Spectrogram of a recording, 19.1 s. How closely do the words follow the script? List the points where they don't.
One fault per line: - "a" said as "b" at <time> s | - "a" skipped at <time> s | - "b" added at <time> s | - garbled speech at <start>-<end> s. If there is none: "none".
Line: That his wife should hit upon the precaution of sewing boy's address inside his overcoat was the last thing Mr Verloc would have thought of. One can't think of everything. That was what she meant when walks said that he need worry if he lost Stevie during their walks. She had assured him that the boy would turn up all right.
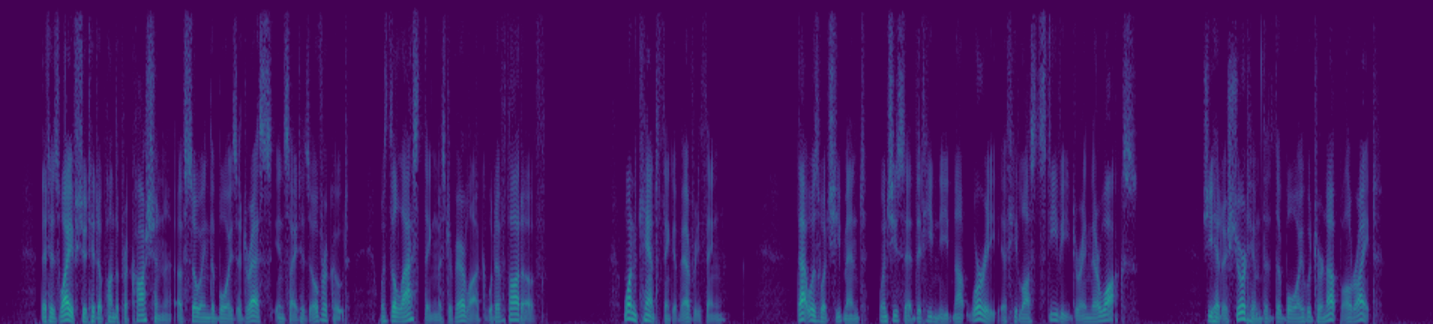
- "the" added at 2.8 s
- "walks" said as "she" at 11.8 s
- "not" added at 12.7 s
